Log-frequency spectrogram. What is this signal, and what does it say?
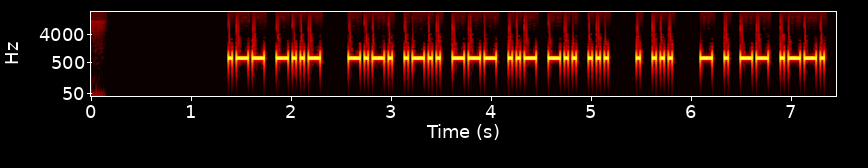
Morse code, heard as a keyed tone, about 30 wpm, 700 Hz. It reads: WX CLOUDS ES TEMP
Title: Practice QSO - Exchange 2 - Info - 30wpm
